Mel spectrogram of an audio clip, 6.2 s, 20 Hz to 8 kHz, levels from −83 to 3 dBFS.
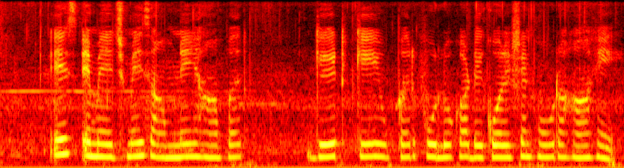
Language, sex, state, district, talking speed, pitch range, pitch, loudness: Hindi, female, Rajasthan, Jaipur, 145 wpm, 220-230 Hz, 225 Hz, -17 LUFS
